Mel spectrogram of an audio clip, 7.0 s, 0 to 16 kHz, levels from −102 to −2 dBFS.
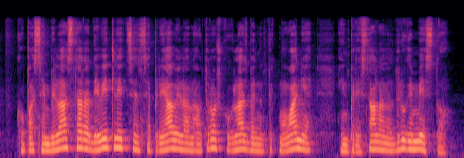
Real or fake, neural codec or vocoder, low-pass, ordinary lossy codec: fake; vocoder, 24 kHz, 100 mel bands, Vocos; 10.8 kHz; none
